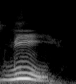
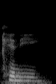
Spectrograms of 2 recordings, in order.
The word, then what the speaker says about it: knee: leg in the middle isn't me not Kenny looks like Kenny next one is a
